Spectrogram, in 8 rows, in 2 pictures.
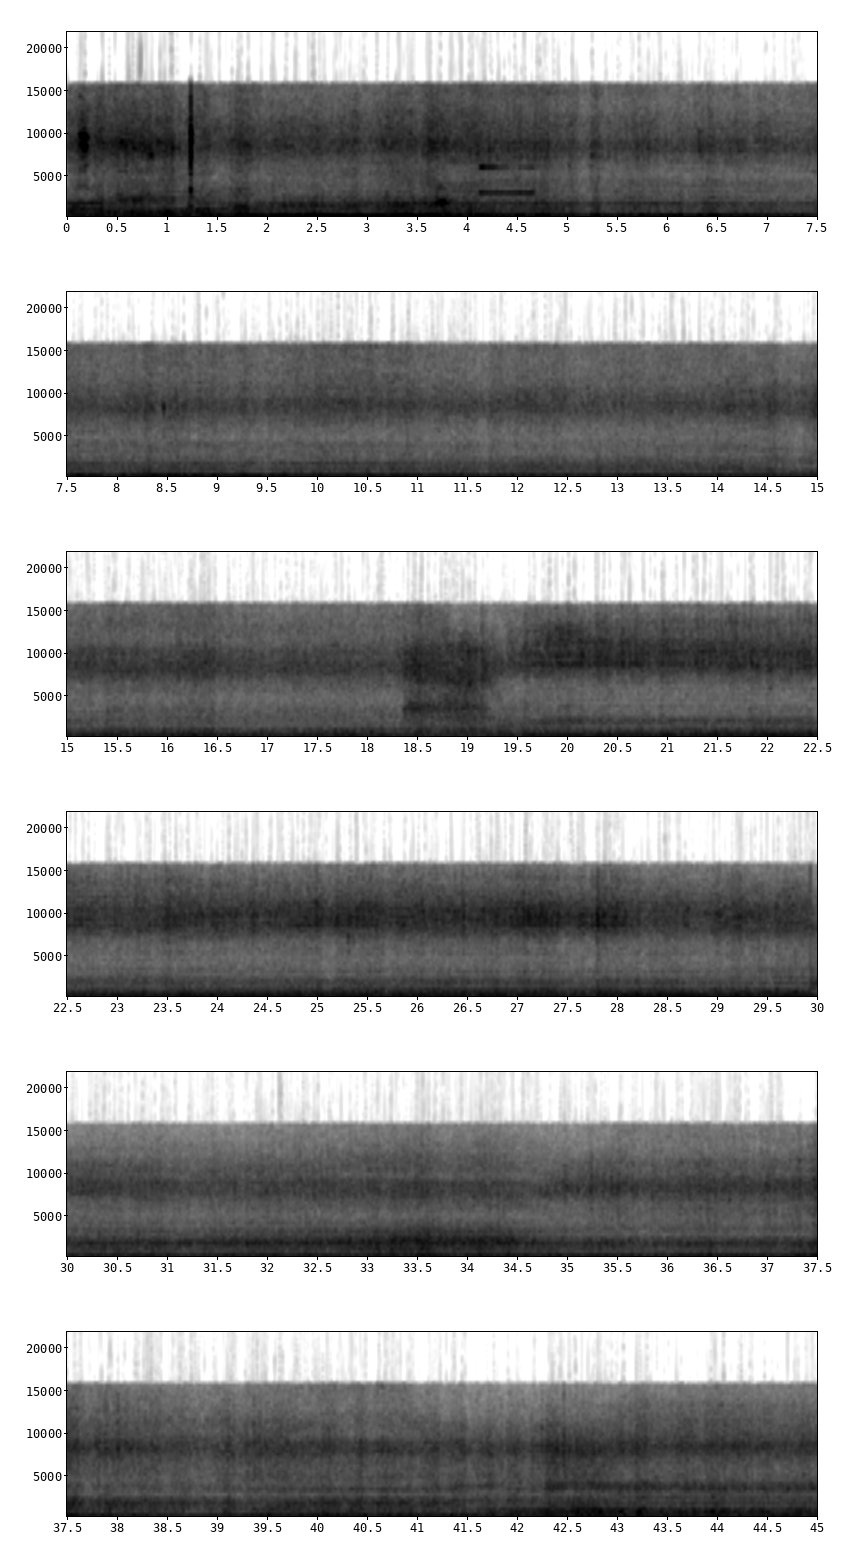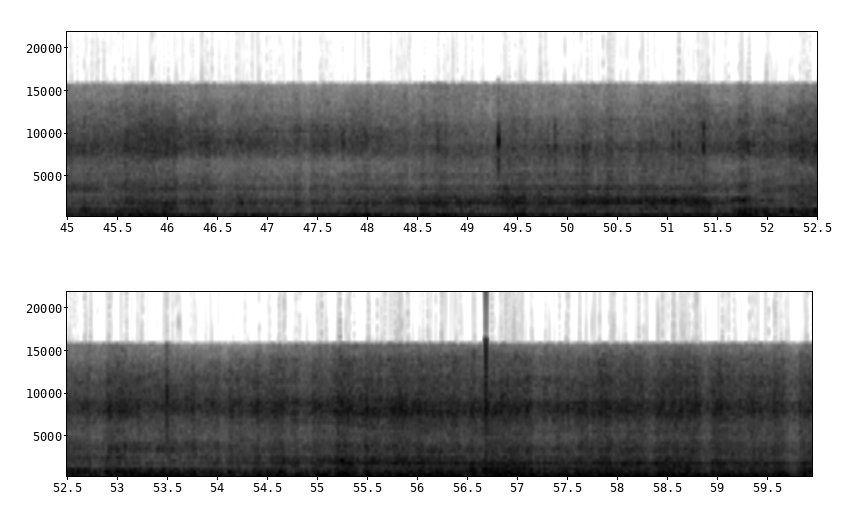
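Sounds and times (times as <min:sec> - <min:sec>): light aircraft engine drone: 0:00.0 - 0:59.9.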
